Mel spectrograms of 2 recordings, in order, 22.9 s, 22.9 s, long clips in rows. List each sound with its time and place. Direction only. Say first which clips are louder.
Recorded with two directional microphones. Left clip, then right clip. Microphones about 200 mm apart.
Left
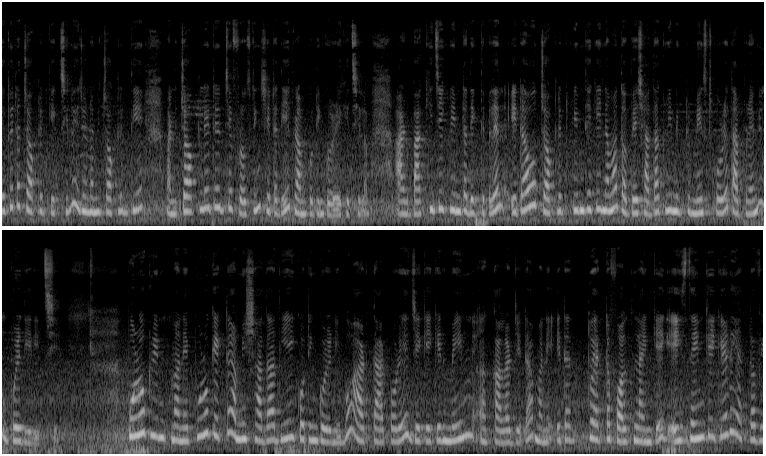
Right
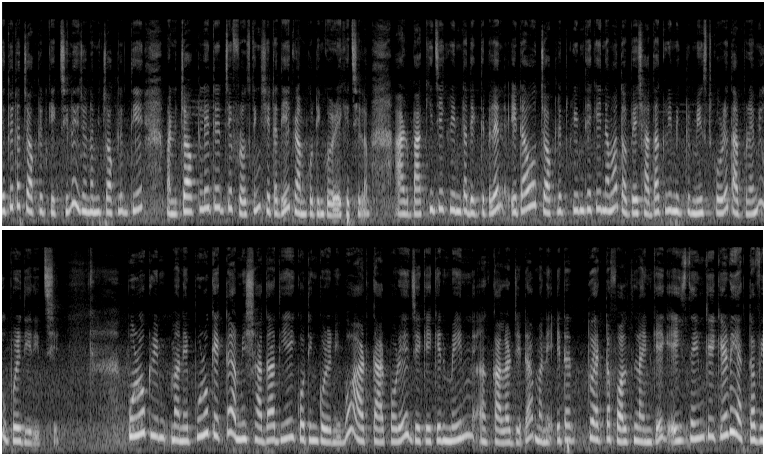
0.0 s a woman's voice: right 10 dB; 20° right (ahead or behind)
13.3 s a woman's voice: right 8 dB; 15° right (ahead or behind); by 22.8 s 35° right (ahead or behind)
